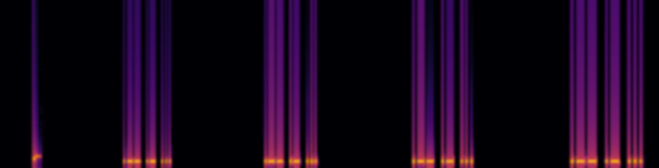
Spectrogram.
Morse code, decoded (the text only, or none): WAS WAS WAS WAS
